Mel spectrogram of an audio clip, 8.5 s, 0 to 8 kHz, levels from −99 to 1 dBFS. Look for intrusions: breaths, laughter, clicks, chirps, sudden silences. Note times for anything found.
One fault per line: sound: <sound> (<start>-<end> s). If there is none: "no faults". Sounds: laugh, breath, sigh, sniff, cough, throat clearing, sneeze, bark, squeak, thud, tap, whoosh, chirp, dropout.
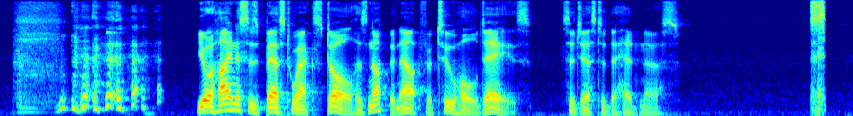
sound: laugh (0.1-1.7 s)
sound: laugh (8.1-8.3 s)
